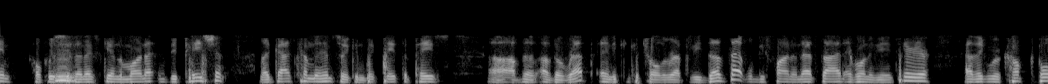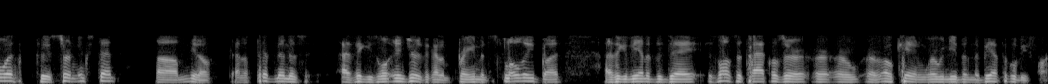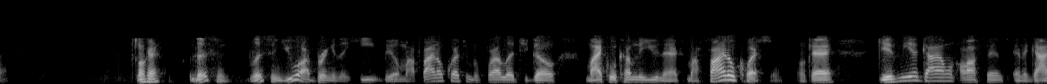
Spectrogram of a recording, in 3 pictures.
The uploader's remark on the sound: I take live callers!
